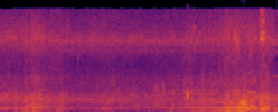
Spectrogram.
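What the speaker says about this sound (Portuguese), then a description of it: "Olha, você vê o quadro todo coberto de abelhas." Honey bees swarm over a hive frame during farm beekeeping work, making a dense, steady buzzing hum close by that keeps going without a break.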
